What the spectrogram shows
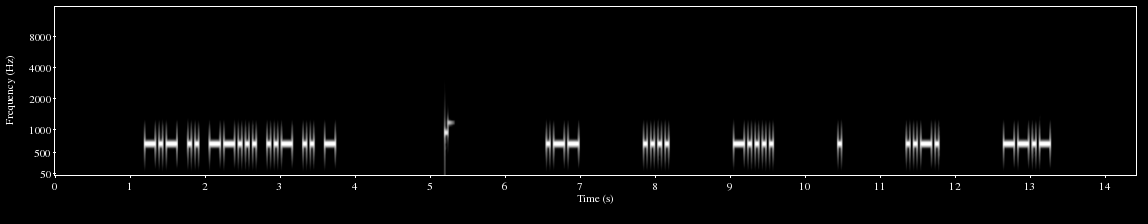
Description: Morse code, heard as a keyed tone, about 25 wpm, spaced as for 13 wpm, 700 Hz. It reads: KI7UIT WH6EFQ
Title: USA Call Signs - 6 Characters - 6x Character Spacing - 25wpm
